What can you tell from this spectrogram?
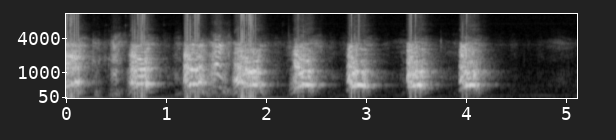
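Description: Dog barking in a quick, even run of about eight barks, roughly two a second, stopping about four seconds in.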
